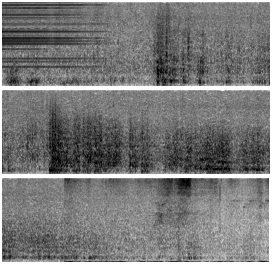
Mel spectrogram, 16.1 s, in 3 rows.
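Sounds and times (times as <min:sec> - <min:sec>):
steady rain: 0:00.0 - 0:16.0
rolling thunder rumble: 0:02.1 - 0:12.8
thunder crack: 0:03.0 - 0:10.8.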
